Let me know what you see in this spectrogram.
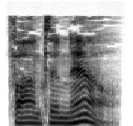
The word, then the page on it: fontanelle: British English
